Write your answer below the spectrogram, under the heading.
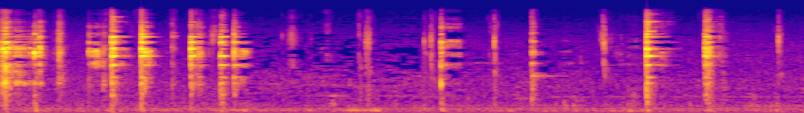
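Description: Metal spoon and fork clinking against a ceramic plate during eating: a quick run of clinks in the first two seconds, then single clinks about once a second.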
